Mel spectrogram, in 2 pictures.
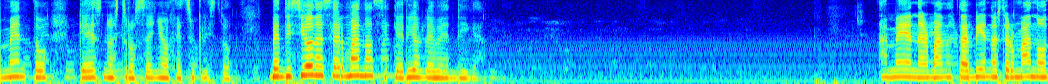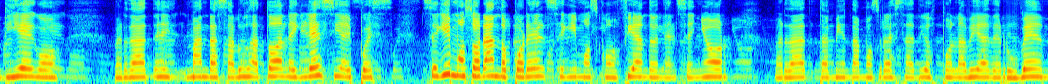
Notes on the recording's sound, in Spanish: TRASMISION EN VIVO DE LA IGLESIA CRISTIANAN MARANATHA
